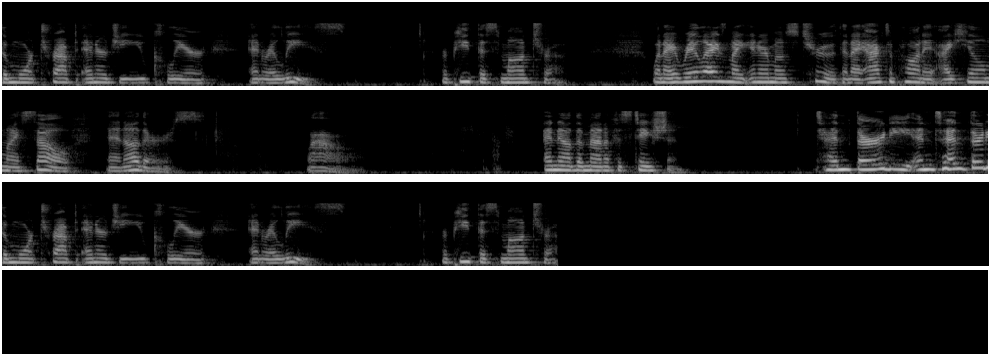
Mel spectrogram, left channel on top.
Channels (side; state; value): right; drops out; at 5.6 s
